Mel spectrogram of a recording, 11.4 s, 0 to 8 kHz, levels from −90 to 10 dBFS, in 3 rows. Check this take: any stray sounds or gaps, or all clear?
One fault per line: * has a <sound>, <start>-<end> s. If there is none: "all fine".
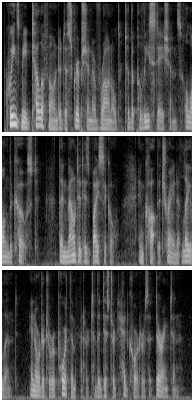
* has a dropout, 9.1-9.2 s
